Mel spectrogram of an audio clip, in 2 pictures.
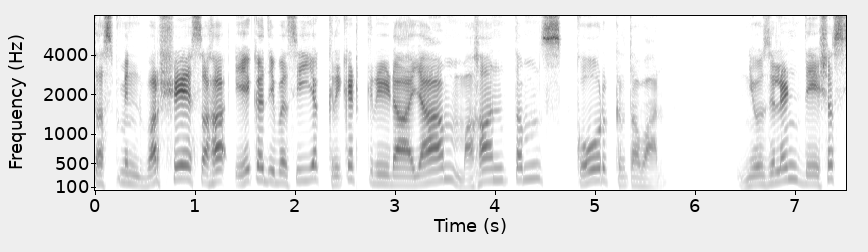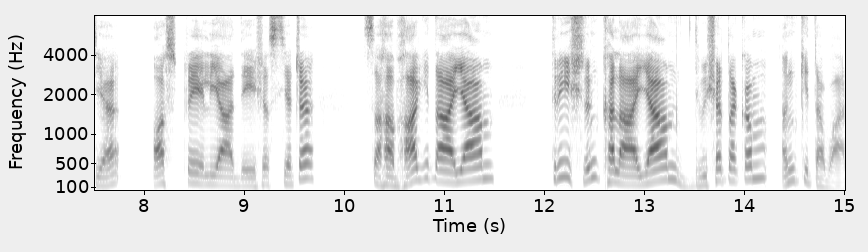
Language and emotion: Sanskrit, neutral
